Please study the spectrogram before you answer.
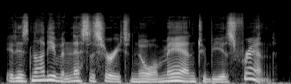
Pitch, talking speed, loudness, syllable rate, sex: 145 Hz, 270 wpm, -16 LUFS, 6.3 syllables/s, male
